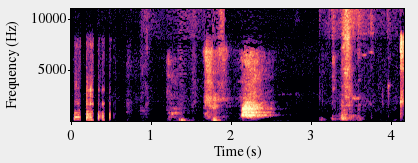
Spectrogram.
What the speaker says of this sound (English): my two dogs are outside responding, barking to the neighbor dogs right now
